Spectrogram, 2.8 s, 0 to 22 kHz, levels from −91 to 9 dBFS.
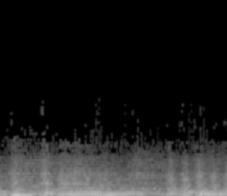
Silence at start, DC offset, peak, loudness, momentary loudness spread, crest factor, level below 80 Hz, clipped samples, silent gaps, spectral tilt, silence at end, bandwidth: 0 s; under 0.1%; -8 dBFS; -23 LUFS; 6 LU; 14 dB; -52 dBFS; under 0.1%; none; -8 dB/octave; 0 s; 7.6 kHz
